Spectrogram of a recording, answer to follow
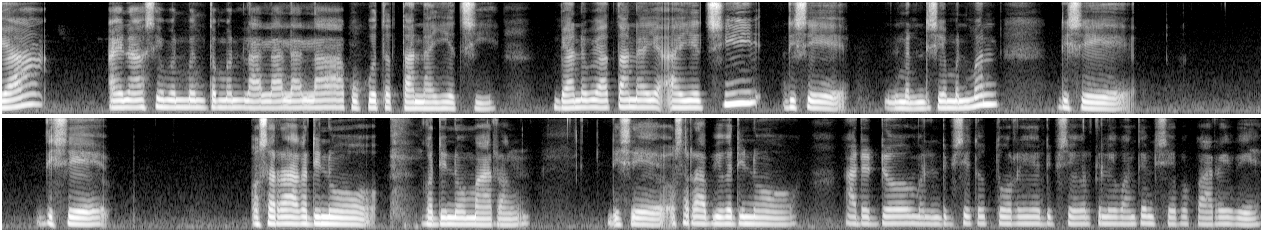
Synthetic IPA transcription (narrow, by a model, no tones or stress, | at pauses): beaː | jnasemanmantamanlalalalapupuetatanajetsi | beanaβeatanajaʔajetsi | dise̞ | mandisemanman | dise̞ | dise̞ | osaɾaɡadino | ɡadino̞maɾaŋ | dise̞o̰saɾabeɡadino | adadomalandipi̥setoto̞ɾedipi̥seɣalkalewantemdisepapaɾeβe̞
